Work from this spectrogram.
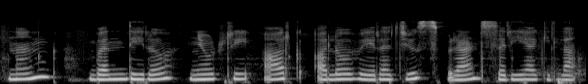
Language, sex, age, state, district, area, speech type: Kannada, female, 18-30, Karnataka, Chitradurga, rural, read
